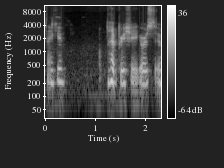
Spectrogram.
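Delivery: high, tearful speech, talking through crying. Thanking someone who praised her personality and humor, crying while talking. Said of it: "if you would stop crying".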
